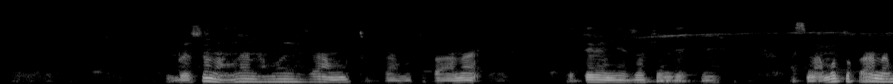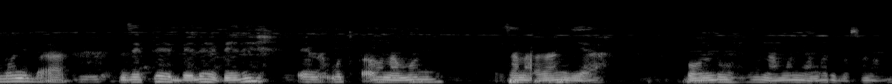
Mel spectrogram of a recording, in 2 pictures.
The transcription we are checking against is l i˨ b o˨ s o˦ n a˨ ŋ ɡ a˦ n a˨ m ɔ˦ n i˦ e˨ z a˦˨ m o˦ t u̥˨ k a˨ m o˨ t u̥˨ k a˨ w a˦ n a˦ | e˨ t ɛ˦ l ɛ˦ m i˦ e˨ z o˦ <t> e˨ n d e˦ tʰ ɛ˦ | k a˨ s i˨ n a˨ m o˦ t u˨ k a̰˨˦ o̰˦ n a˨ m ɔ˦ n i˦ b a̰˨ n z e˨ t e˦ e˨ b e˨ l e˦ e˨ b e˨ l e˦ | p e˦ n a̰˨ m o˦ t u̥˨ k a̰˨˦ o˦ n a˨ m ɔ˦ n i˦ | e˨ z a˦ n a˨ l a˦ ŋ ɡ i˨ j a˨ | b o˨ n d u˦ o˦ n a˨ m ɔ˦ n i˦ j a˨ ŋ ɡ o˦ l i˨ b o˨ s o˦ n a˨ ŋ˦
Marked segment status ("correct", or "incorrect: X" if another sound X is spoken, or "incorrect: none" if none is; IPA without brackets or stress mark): incorrect: k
